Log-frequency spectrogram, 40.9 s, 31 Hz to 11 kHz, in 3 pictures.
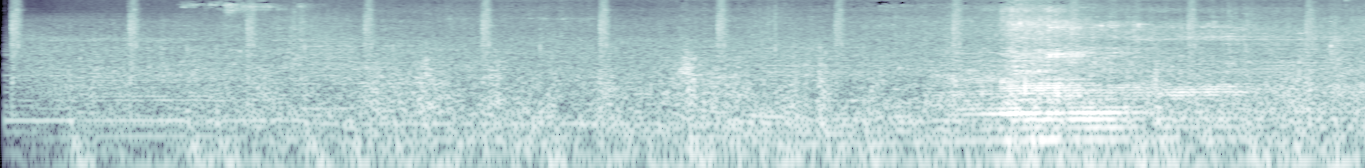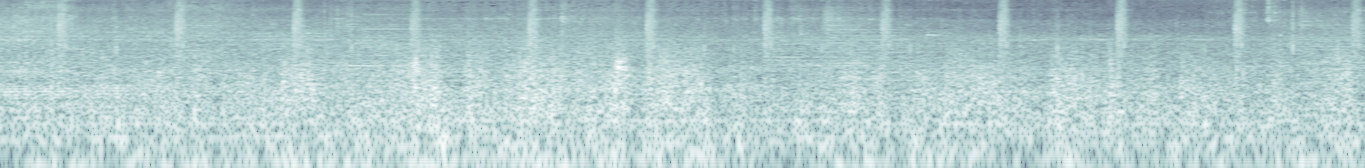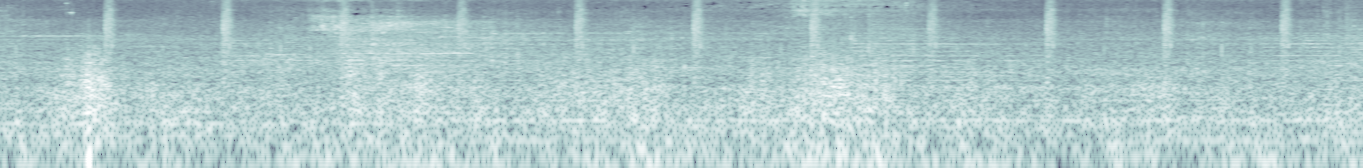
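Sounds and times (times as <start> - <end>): road and wind noise: 0.0 - 40.9
motorcycle engine running: 0.2 - 40.9.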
